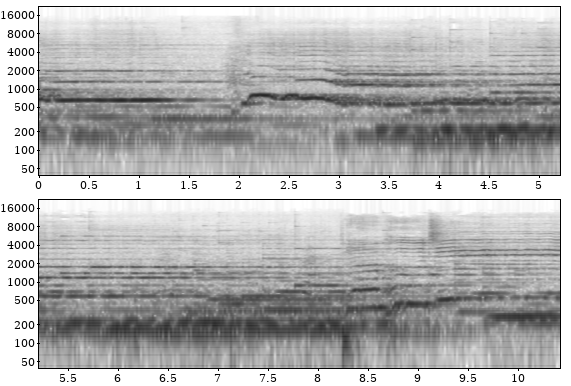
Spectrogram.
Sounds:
music, singing

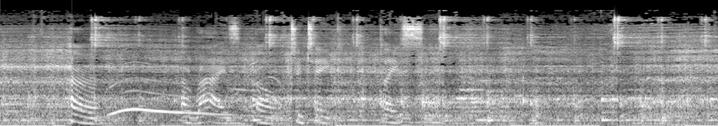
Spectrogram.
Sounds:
music, speech

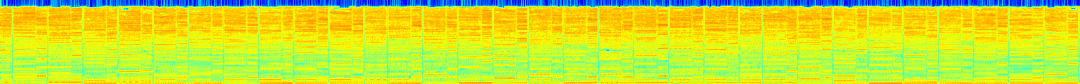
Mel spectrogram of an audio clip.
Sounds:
music

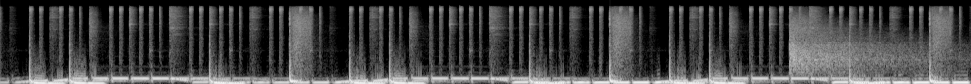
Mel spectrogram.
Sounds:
dubstep, music

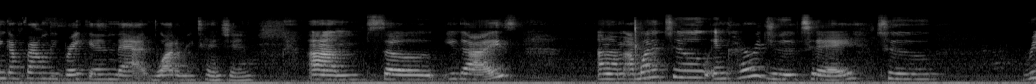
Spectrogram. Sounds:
speech

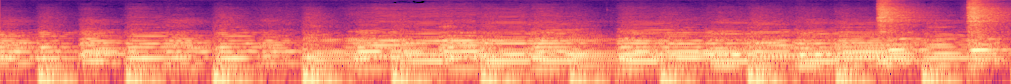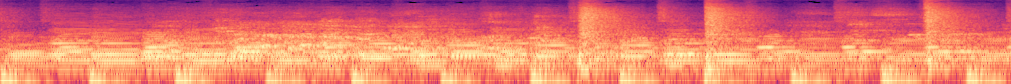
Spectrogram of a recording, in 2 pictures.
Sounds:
playing bassoon

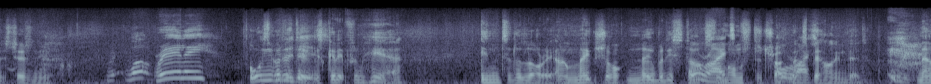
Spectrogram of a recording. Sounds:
speech

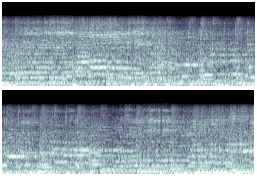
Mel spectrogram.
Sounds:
musical instrument, music, electric guitar, guitar

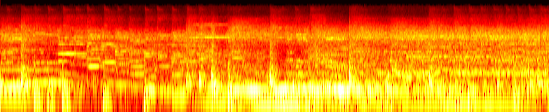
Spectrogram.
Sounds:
music, psychedelic rock

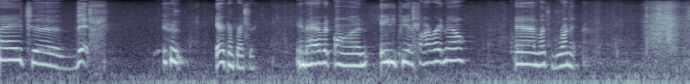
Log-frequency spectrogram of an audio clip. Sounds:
speech

